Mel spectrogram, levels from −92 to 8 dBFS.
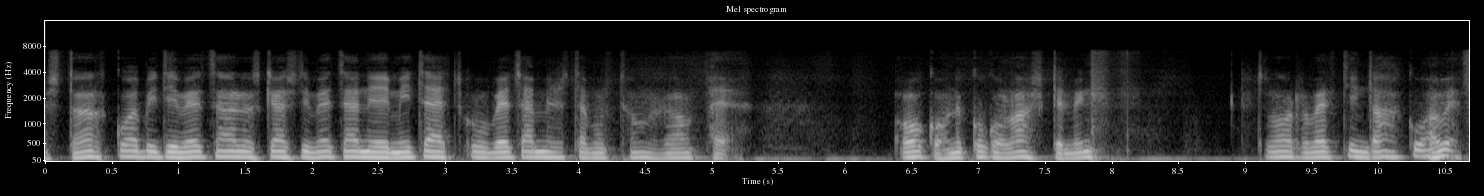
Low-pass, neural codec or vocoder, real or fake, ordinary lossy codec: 7.2 kHz; codec, 16 kHz, 0.9 kbps, LongCat-Audio-Codec; fake; none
